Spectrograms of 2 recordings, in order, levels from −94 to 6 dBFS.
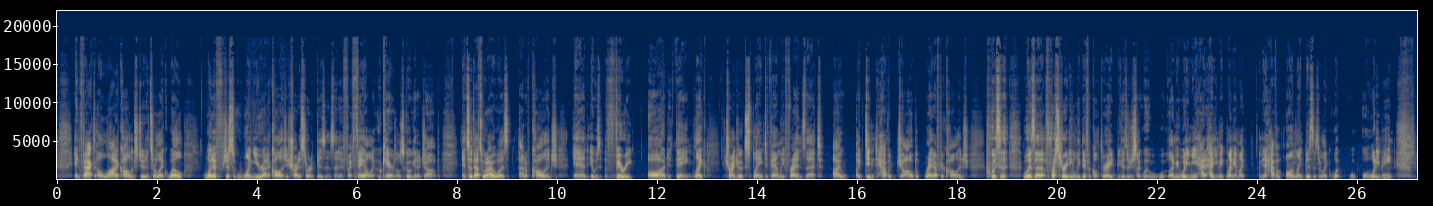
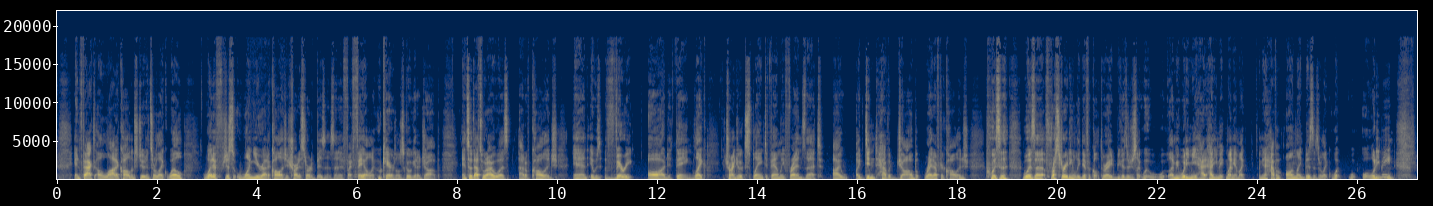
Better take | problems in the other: second | thin; very; fading below 350 Hz

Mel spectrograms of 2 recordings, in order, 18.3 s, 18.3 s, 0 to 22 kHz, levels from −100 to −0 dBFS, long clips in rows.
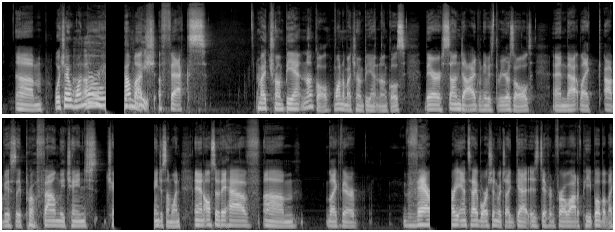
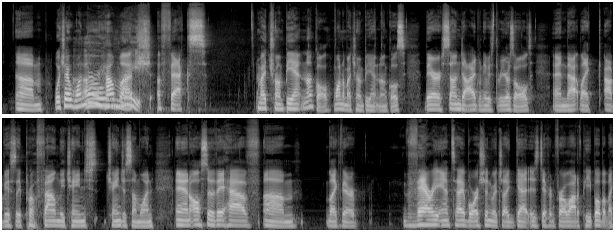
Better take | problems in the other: second | audio freezing; at 1.5 s, at 11 s for 0.5 s and at 16 s

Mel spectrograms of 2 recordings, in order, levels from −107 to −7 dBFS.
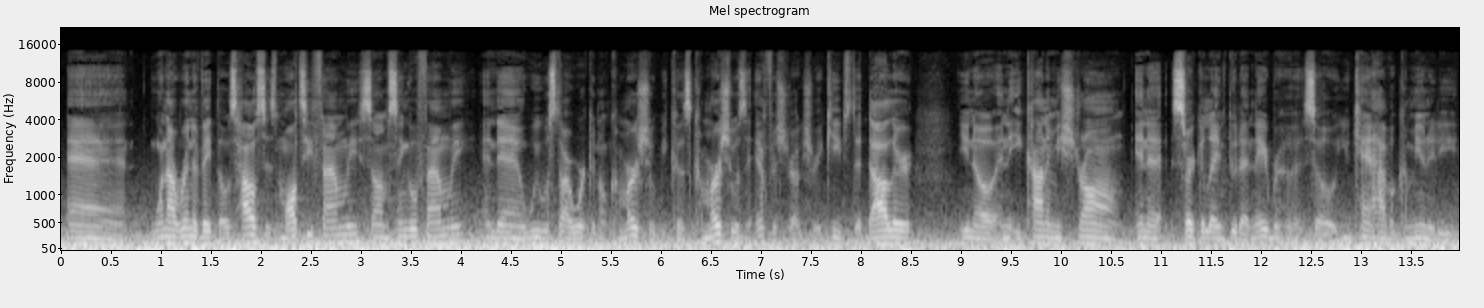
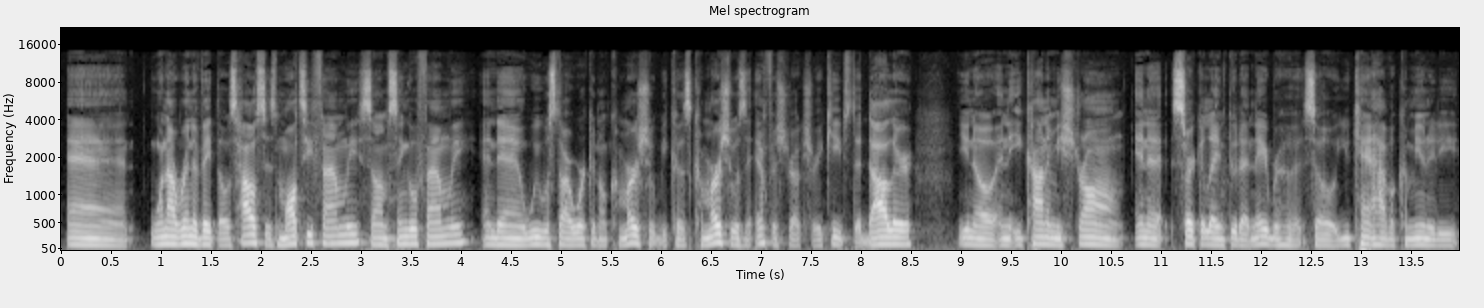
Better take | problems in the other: second | low rumble; noticeable; throughout; 10 dB below the speech

